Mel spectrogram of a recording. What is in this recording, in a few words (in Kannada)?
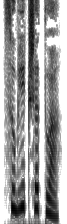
"ಸುಭಿಕ್ಷತ್ವ", Kannada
